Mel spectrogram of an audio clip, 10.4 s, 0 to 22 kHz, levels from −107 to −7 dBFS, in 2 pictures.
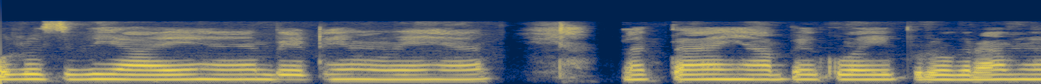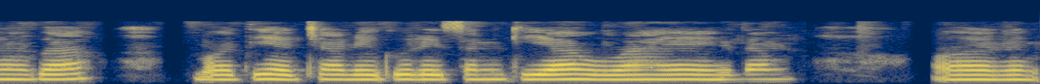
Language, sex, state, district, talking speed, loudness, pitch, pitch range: Hindi, female, Chhattisgarh, Raigarh, 140 wpm, -19 LUFS, 225 Hz, 220-230 Hz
